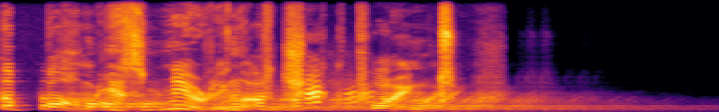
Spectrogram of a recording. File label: Announcer cart defender warning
